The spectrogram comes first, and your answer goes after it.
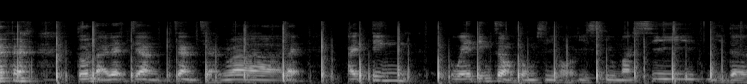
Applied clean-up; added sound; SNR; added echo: none; Run; 4 dB; reverberation time 0.1 s.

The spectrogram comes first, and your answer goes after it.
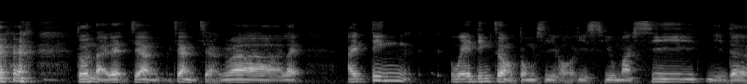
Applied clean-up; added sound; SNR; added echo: none; none; none; none.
